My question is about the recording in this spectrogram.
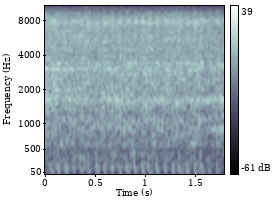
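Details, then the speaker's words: Honda Beat FI eSP scooter engine freshly rebuilt from scratch, idle: even steady putter, no ticking, roughness or final-drive droning, where before it wobbled and ticked; healthy. "Dan ini motor halus ya. Sekarang mah tidak ada bunyi kepeletek ataupun kasar suaranya."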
